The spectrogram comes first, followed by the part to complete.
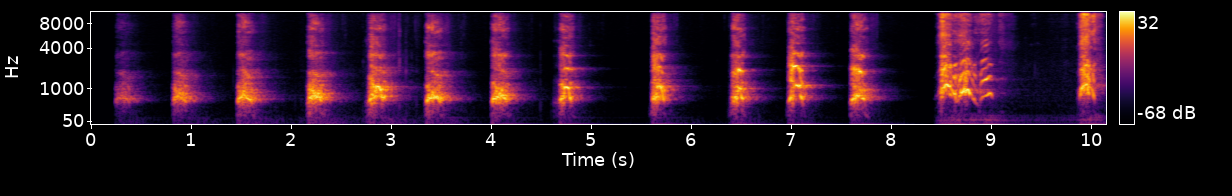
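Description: Short, punchy barks from a Pit Bull come in a run, each about half a second apart and fairly even in pitch. Near the end a rougher, noisier burst of barking breaks the pattern.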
